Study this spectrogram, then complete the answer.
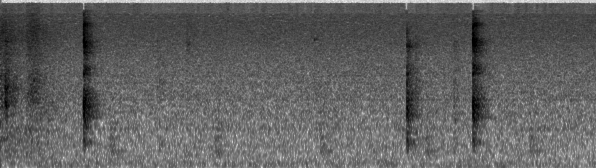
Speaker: I'm wondering if you actually hear the dripping because I have to fix a sink over here that's dripping every couple seconds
